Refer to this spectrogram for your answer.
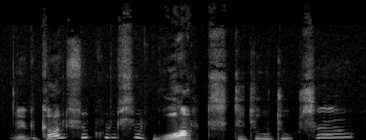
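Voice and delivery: milk the question for effect; pompous barrister. Acted.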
